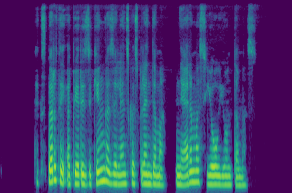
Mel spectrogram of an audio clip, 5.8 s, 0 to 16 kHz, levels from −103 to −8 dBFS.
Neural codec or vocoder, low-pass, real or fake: none; 14.4 kHz; real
